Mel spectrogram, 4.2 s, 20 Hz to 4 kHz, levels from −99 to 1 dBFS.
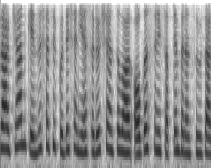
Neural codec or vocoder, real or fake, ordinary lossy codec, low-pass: codec, 16 kHz, 0.3 kbps, FocalCodec; fake; none; 3.6 kHz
